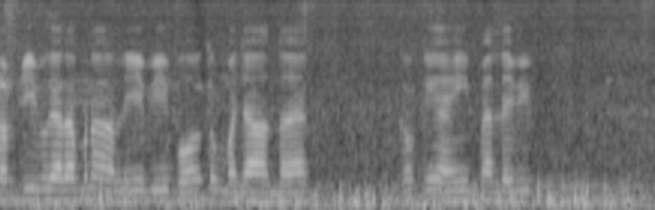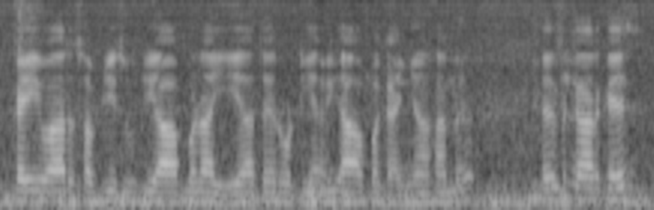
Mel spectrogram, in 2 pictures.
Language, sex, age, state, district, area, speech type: Punjabi, male, 45-60, Punjab, Gurdaspur, urban, spontaneous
